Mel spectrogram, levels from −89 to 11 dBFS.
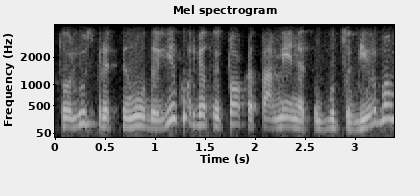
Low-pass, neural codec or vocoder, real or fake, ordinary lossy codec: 3.6 kHz; none; real; Opus, 16 kbps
